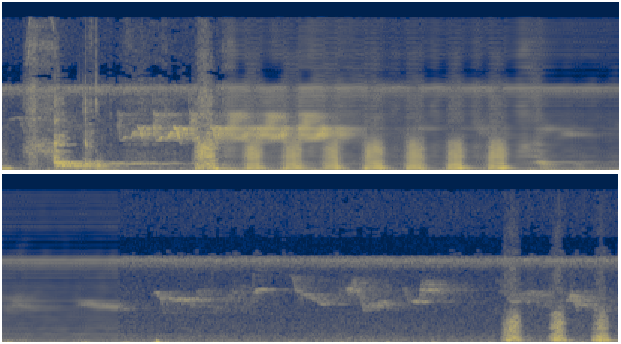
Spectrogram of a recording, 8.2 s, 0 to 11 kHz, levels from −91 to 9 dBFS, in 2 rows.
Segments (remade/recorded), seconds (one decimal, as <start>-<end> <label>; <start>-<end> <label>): 0.0-1.5 recorded; 1.5-4.9 remade; 4.9-8.2 recorded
